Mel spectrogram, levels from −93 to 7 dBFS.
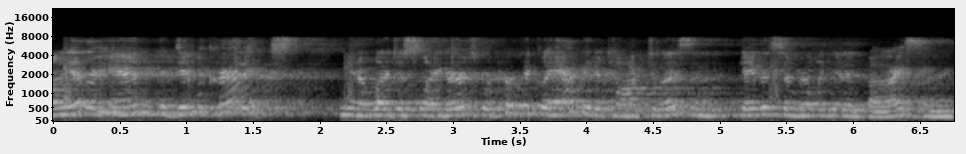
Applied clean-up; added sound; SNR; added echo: neural separator model SepFormer DNS4.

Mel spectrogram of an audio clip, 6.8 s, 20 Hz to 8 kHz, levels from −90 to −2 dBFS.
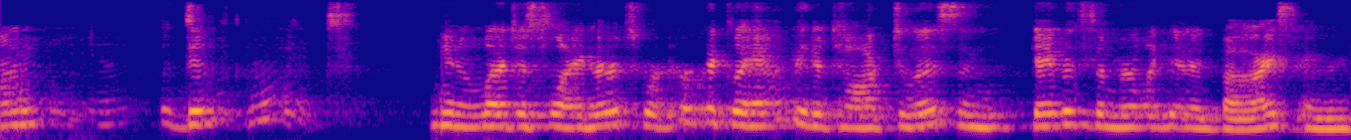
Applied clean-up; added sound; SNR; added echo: neural mask model DeepFilterNet 3.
